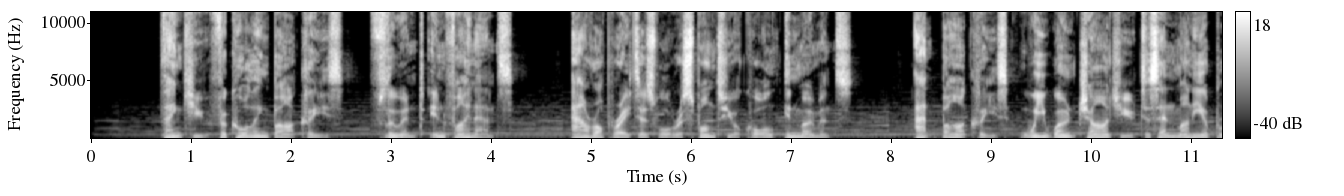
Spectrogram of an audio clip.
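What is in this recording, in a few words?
British on hold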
